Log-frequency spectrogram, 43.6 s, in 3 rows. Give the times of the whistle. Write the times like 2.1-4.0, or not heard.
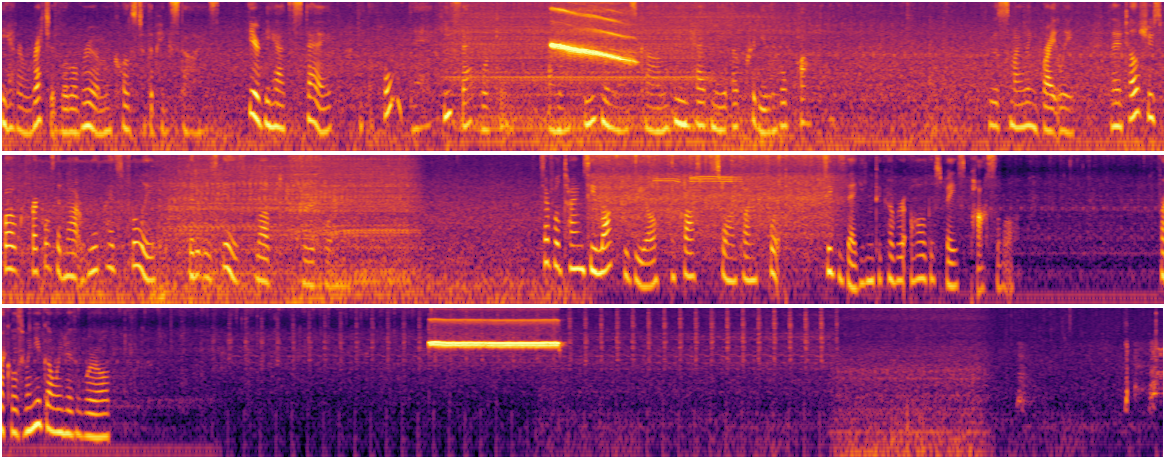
6.8-8.0, 22.7-24.4, 34.4-36.1.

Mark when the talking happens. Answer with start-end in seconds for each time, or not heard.
0.0-10.3, 12.3-18.9, 21.3-27.2, 29.0-30.4.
